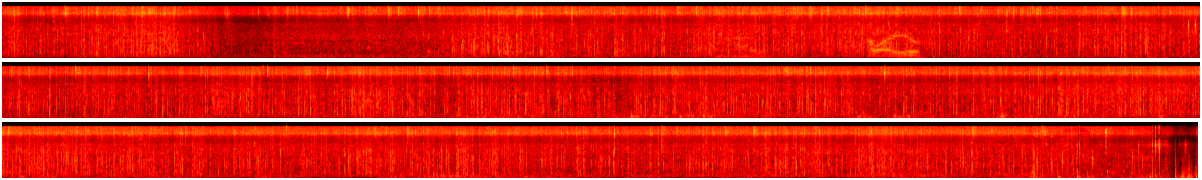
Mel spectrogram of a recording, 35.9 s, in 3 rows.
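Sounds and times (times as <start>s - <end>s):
heavy rain falling: 0.0s - 35.9s.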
